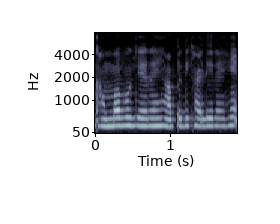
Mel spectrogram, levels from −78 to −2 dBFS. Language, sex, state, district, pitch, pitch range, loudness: Hindi, female, Bihar, Muzaffarpur, 230 Hz, 225-235 Hz, -28 LUFS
